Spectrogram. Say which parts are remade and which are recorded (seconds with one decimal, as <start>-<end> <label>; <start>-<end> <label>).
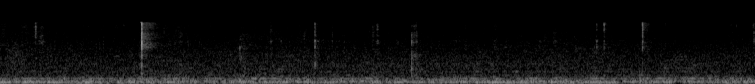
0.0-7.6 recorded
